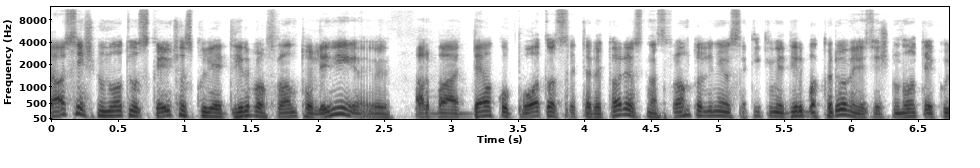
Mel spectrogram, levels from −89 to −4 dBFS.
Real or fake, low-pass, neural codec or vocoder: fake; 10.8 kHz; codec, 44.1 kHz, 2.6 kbps, SNAC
